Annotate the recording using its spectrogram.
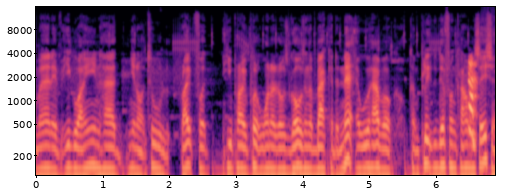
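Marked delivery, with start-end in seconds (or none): none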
